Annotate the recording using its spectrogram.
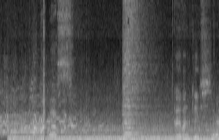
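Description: Steady low rumble as from inside a moving car, with scattered bits of voices and a short burst of noise about halfway through.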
